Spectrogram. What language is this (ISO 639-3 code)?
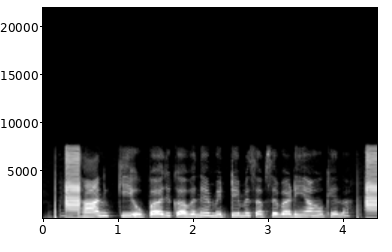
bho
